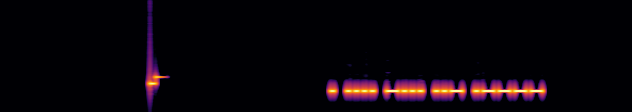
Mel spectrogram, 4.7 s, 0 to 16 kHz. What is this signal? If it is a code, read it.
Morse code, heard as a keyed tone, about 38 wpm, 700 Hz. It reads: EHBU1
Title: Five Challenging Letter-Number Combinations 40wpm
